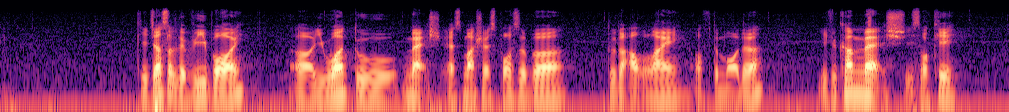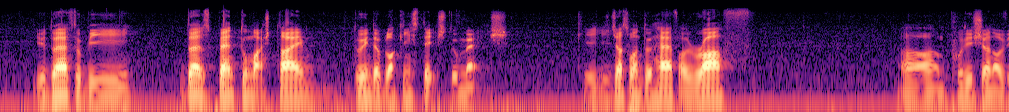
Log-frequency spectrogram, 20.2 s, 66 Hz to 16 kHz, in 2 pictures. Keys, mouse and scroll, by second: 0.4 click, 2.1 alt+middle click, 2.3-3.0 scroll up 1, 3.0 click, 6.5 alt+middle click, 7.0-7.5 scroll down 1, 7.6 click, 9.6 alt+middle click, 10.2 click, 12.3 click, 13.9 alt+middle click, 14.4-20.1 drag.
